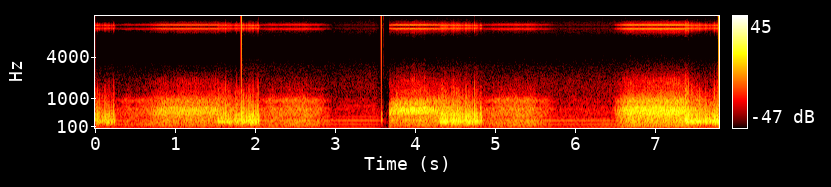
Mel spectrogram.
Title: CRACKLES ABNORMAL LUNG SOUND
